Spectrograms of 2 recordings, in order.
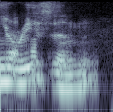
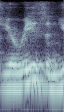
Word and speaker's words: Urizen: Urizen. Yeah, maybe pronounced Urizen. U-R-I-Z-E-N. I think it is.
